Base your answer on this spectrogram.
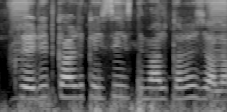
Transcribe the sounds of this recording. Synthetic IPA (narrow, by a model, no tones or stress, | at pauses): kɾeɖiʈkaɾɖkəjseɪst̪emalkəɾəd͡ʒalə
